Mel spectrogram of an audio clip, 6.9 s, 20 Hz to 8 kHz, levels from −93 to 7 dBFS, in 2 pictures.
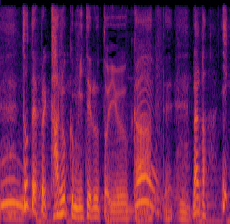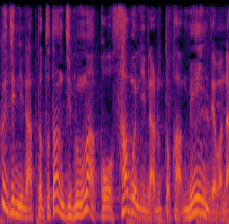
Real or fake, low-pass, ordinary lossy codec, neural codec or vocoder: real; 7.2 kHz; none; none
